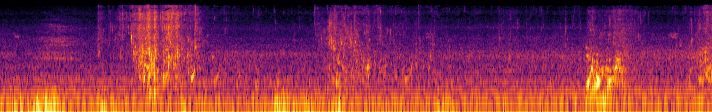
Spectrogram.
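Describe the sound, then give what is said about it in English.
Water splashing from someone swimming laps in a backyard swimming pool: a few soft swishing strokes rise and fade over a steady low hum. “And so I have a little video I wanted to show you to show off my swimming pool. I hope you'll enjoy it. Okay, join me as I swim a few laps.”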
